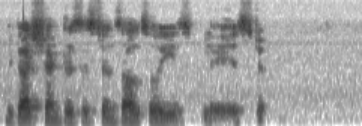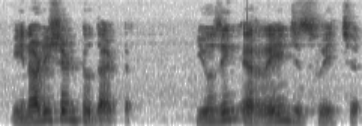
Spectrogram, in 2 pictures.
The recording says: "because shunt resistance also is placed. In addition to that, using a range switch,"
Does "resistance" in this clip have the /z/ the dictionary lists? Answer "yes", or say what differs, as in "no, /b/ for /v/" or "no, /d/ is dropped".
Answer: no, /s/ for /z/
